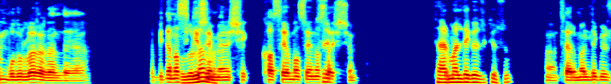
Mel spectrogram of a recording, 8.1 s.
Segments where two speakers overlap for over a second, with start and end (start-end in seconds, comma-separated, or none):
none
